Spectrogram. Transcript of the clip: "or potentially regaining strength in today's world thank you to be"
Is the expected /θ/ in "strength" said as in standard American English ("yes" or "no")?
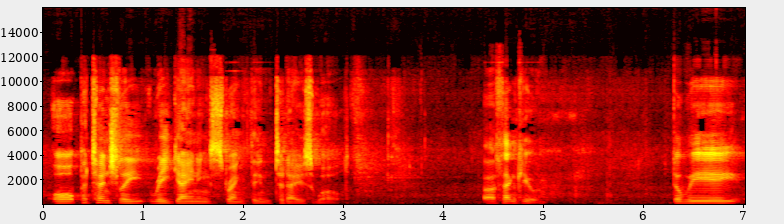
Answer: yes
